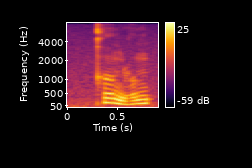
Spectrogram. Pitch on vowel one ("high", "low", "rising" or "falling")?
falling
